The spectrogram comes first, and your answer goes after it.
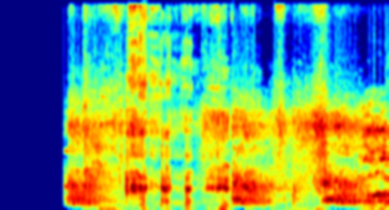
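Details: A young American Bully, said to be three months old and up for rehoming, gives a rapid burst of short, high yipping barks and whiny yelps after a moment of silence.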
